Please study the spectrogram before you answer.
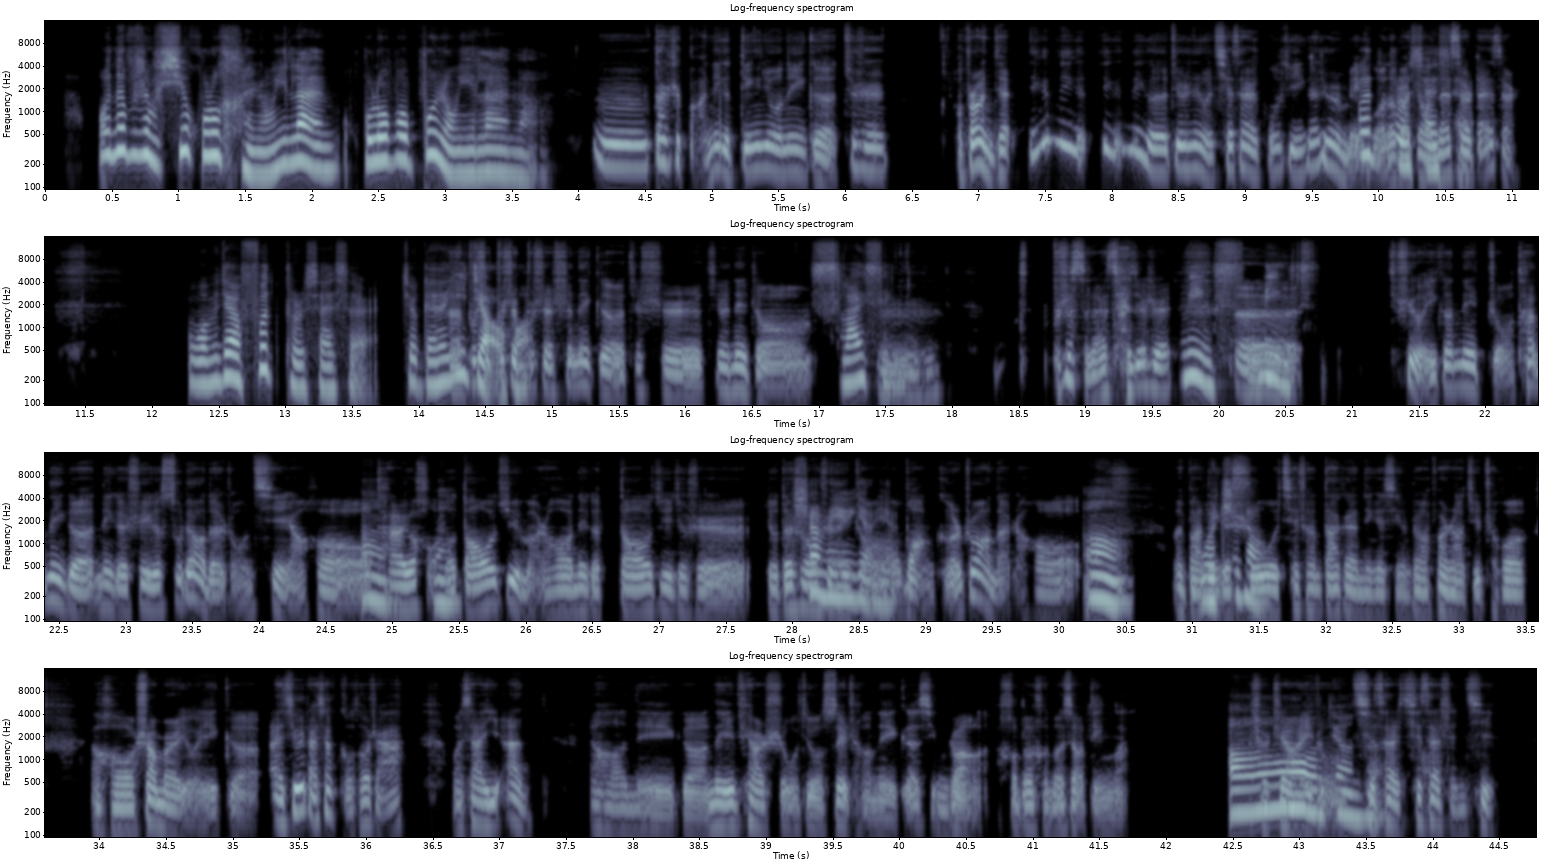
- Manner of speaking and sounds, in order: other background noise; in English: "nicer dicer"; in English: "Food processor"; in English: "food processor"; in English: "Slicing"; lip smack; in English: "slicer"; in English: "Mince，mince"; chuckle
- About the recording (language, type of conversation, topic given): Chinese, unstructured, 你最喜欢的家常菜是什么？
